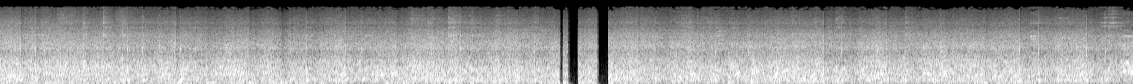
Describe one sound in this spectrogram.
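A passenger train rumbles and clatters past close by.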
